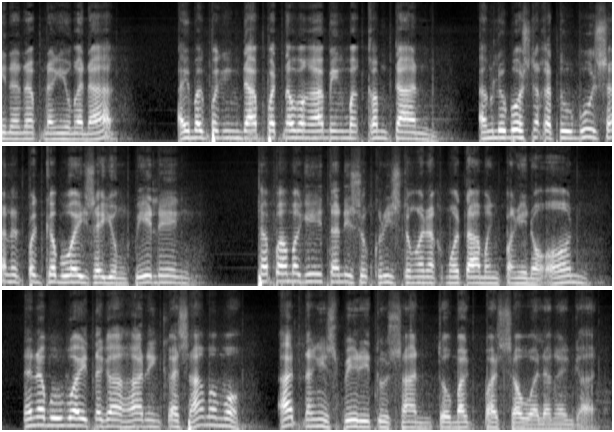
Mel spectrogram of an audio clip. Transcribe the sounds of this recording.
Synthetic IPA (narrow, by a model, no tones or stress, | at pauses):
ɪnɐnap̚nɐŋjoŋɐnak̚ | ʔɐjmɐɡ̚pɐɡiŋd̪aːpɐt̪̚nɐwɐŋaːmɪŋmɐkɐmt̪an | ʔɐŋlʊbo̞snɐkɐt̪uːbuːsɐnɐt̪̚pɐɡ̚kɐbuʔɐjsɐɪjoŋpiːlɪŋ | sɐpɐmɐɡiːt̪ɐnhɪsʊkɾist̪oŋɐnɐk̚mo̞t̪aːmɐŋpɐŋɪno̰ʔonː | ɐnɐbuːbuajt̪̚nɐɡaɦaːɾɪŋkɐsaːmɐmo̞ʔɐt̪̚nɐŋɪspiɾɪt̪usant̪o̞mɐɡ̚pɐsɐwɐlaŋɐŋɡa̰n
